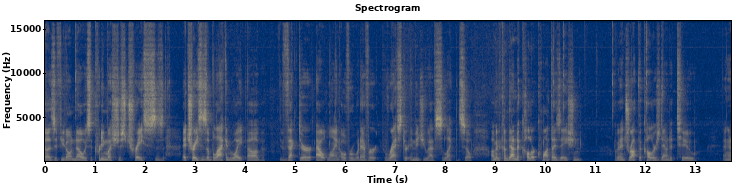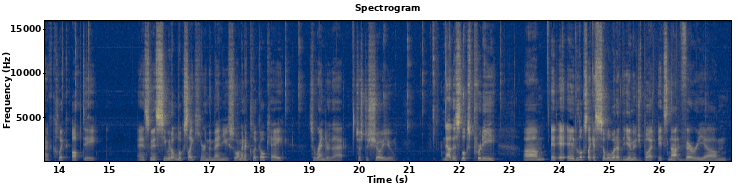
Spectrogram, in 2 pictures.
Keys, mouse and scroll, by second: 10.3 click, 11.5 click, 14.5 click, 18.7 click, 20.6 middle click, 21.9 click, 22.2 middle click, 23.0-24.4 drag.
